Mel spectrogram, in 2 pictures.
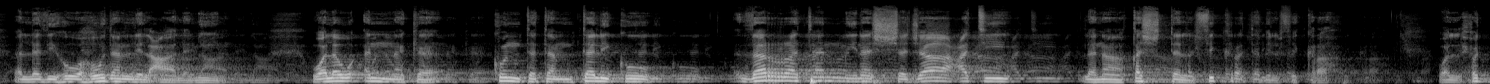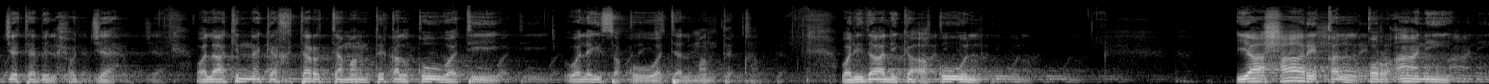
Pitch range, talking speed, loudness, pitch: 110-135 Hz, 55 wpm, -21 LUFS, 120 Hz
